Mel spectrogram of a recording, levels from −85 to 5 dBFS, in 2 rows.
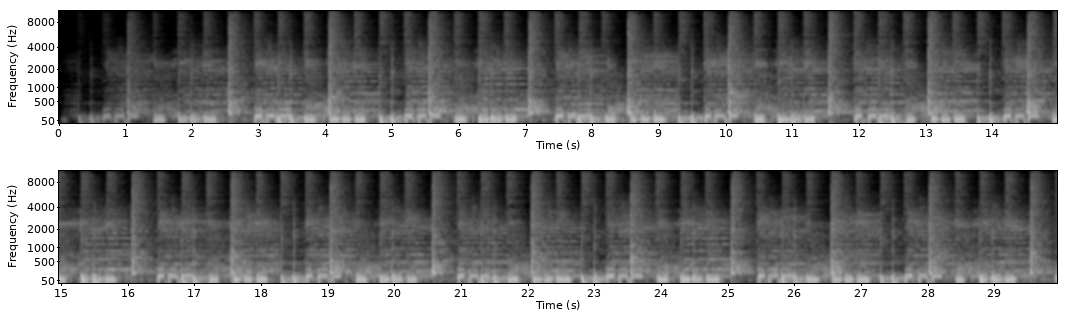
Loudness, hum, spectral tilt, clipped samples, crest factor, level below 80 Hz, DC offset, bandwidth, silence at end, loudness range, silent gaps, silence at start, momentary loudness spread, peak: -27 LUFS; none; -5.5 dB/octave; under 0.1%; 22 dB; -28 dBFS; under 0.1%; 11 kHz; 0 s; 1 LU; none; 0.3 s; 5 LU; -2 dBFS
